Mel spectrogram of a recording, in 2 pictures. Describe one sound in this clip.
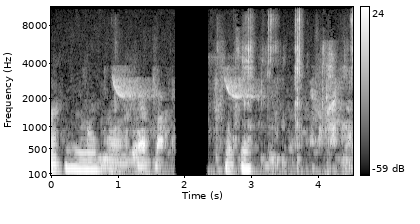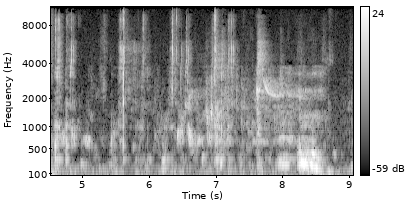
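A young monkey squeals in short, high cries.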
